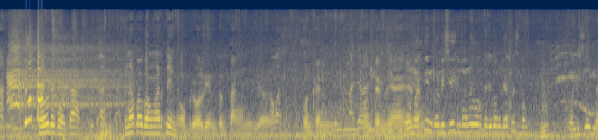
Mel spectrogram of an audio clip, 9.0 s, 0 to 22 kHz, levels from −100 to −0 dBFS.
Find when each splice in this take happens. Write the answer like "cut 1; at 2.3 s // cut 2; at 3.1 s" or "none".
none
